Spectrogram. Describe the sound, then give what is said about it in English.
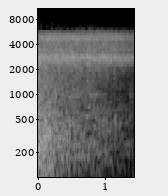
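A steady, loud hiss of a moisture spray jet in an advertisement for the Rowley 903 cigarette, bright and airy, holding evenly for about a second and a half before easing off slightly at the end. “That jet of fresh, pure moisture stands for the new, all-new Rowley 903 cigarette.”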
